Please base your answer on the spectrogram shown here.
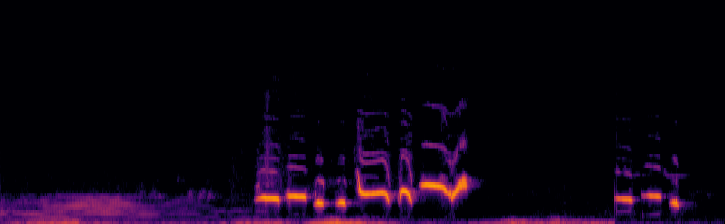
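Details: Wild Oriental magpie-robin in forest giving a burst of loud whistled song, rising and falling sweeps and slurred notes, then a brief second phrase; a low droning hum comes and goes underneath.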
